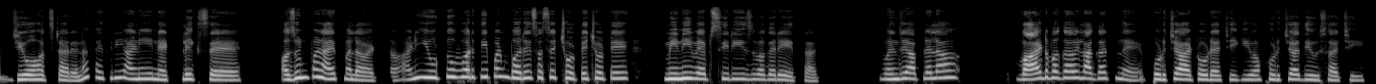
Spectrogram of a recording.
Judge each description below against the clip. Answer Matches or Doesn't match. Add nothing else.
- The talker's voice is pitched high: Matches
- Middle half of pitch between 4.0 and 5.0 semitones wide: Matches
